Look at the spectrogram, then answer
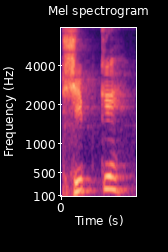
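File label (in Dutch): "Zjiepke", dialect; Snoep, sponzige gummy soort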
